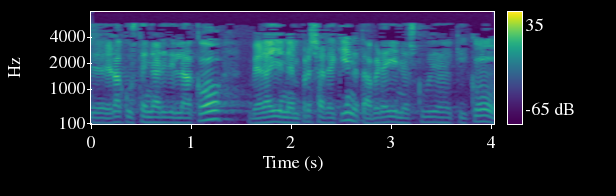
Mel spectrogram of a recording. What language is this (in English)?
Basque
